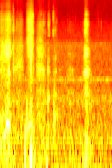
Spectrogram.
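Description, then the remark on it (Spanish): A person mimics Donald Trump's sharp, sudden intakes of breath heard over the microphone during a debate with Hillary Clinton: a few quick, hissing inhales, spaced unevenly, with no talking in between. “cuando Hillary Clinton se podía explicar algo, de pronto Trump tomaba impulso con su respiración, usted lo podía escuchar por el micrófono”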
